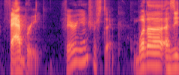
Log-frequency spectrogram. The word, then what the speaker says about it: Fabry: Fabry.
